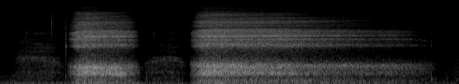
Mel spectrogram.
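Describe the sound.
Heavy, hot breathing: a short, loud, breathy huff, then a long, forceful exhale that slowly tapers off, both rising out of faint background hiss.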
